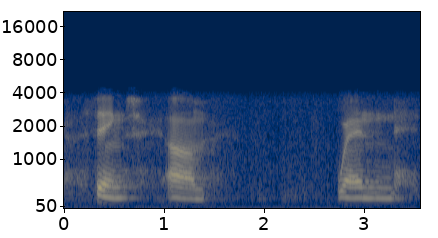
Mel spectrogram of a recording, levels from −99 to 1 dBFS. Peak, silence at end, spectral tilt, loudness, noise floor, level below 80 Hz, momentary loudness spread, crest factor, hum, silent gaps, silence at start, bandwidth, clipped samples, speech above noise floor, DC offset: -24 dBFS; 0.05 s; -2 dB/octave; -43 LUFS; -72 dBFS; -90 dBFS; 13 LU; 22 dB; none; none; 0 s; 4.5 kHz; under 0.1%; 29 dB; under 0.1%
